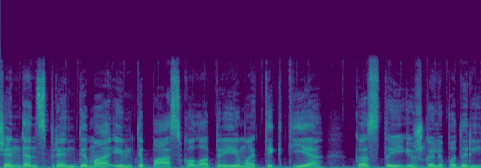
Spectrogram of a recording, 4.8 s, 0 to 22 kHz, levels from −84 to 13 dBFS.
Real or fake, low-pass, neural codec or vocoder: real; 14.4 kHz; none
